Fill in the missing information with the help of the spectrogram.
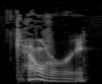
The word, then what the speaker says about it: Calvary: Which again was disappointing because you and I are both huge films, huge fans of John Michael McDonough's film Calvary, which is really hard to say without saying Calvary. – Well, you said it right the second time. – Oh, crap. Cavalry versus Calvary. – Cavalry are mounted horseback soldiers. Calvary is the hill on which Christ died.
